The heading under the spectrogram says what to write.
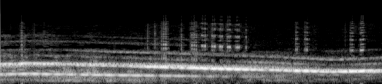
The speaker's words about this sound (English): In parts of Israel, the sound of sirens has become a daily occurrence, the warning sounds of incoming Hamas rockets striking ever deeper into Israel, including Be'er Sheva in the Negev, over 40 kilometers southeast of Gaza.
